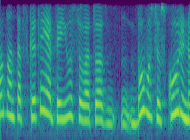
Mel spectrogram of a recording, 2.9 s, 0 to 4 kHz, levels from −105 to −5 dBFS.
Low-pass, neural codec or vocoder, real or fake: 3.6 kHz; vocoder, 22.05 kHz, 80 mel bands, Vocos; fake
